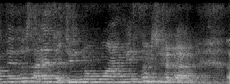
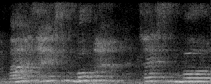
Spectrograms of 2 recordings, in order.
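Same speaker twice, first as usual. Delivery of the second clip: higher-pitched retold exclamation; excited announcement; 7 semitones higher than usual. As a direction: replay the happy news eagerly, pitch raised. Retells telling Pak Edi of healing. (menirukan seruan gembira, nada naik)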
